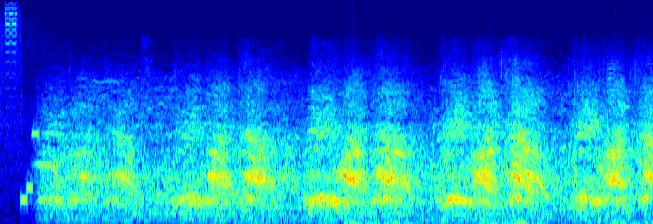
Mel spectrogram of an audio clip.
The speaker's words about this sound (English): Thousands of students flooded downtown State College Station in the immediate aftermath of the firings.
